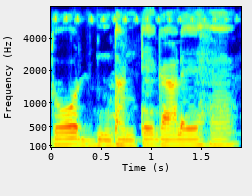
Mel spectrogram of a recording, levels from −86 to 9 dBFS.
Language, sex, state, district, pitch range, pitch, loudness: Hindi, male, Jharkhand, Palamu, 115-120 Hz, 115 Hz, -16 LUFS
